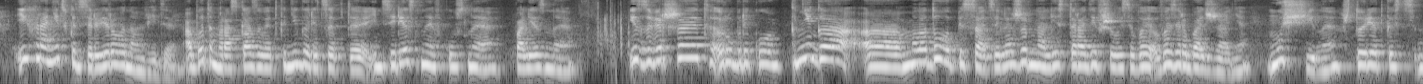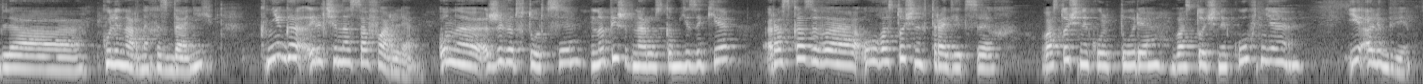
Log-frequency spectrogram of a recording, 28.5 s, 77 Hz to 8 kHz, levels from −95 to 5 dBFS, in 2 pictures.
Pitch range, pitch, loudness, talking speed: 200-260 Hz, 220 Hz, -12 LUFS, 110 wpm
